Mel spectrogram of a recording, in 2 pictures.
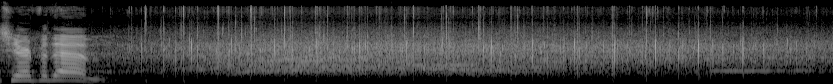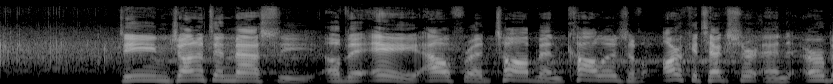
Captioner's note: applause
